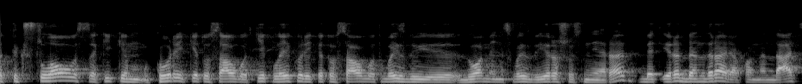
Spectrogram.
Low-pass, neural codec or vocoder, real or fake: 7.2 kHz; none; real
